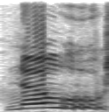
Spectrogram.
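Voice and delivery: a loud, high donkey bray on the word. Acted. The donkey brays her answer, loud and high. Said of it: "she brayed".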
